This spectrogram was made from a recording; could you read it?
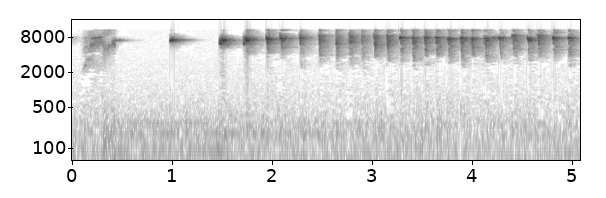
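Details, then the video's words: Blue-crowned hanging parrot, 'teler' song: thin, high opening whistles, then a fast, steady stream of sharp, very high chirps building in pace. "SERINDIT TELER"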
